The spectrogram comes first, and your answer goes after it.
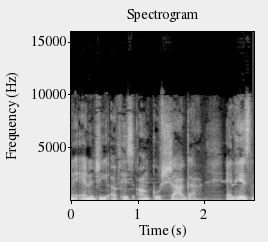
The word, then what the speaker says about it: Shaka: who I'm talking about many refer to him as Shaka Zulu but his name was actually pronounced Shaga Shaga Zulu all right and Shaga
